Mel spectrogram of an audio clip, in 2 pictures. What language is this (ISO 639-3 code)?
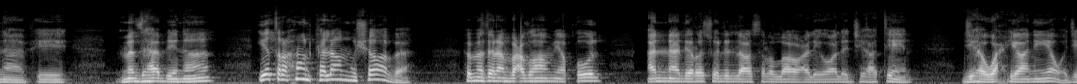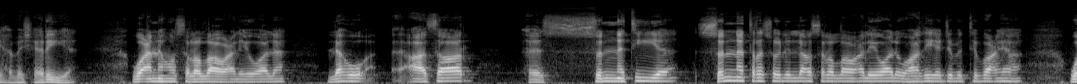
ara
